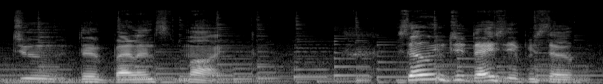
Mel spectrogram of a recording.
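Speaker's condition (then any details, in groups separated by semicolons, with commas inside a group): Cerebral palsy; worse when mouth tires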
